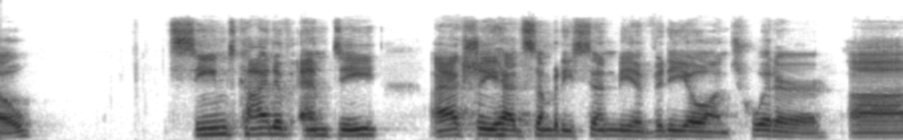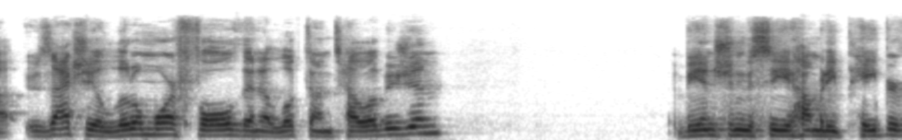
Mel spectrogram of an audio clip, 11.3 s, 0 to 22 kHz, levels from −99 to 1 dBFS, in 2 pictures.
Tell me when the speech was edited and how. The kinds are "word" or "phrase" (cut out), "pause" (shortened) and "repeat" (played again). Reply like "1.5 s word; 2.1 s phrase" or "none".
none

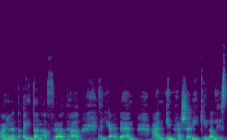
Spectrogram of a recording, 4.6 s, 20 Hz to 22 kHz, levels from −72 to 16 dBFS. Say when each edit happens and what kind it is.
2.0 s phrase

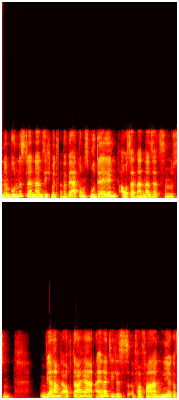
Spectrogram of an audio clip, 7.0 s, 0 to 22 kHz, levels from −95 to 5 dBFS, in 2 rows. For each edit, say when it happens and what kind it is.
1.1 s word; 4.7 s word; 5.3 s word

